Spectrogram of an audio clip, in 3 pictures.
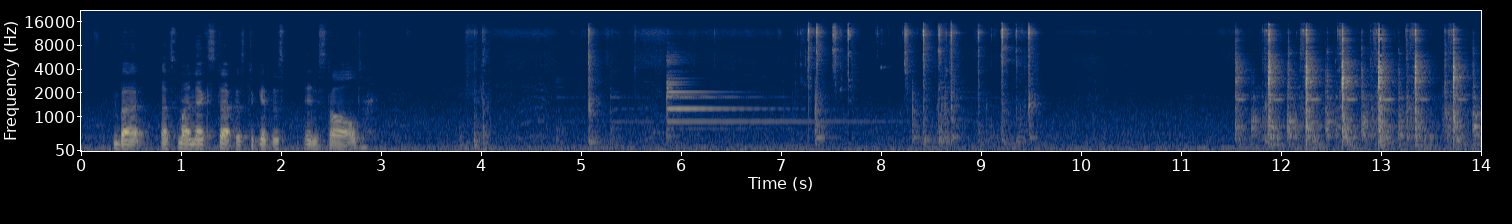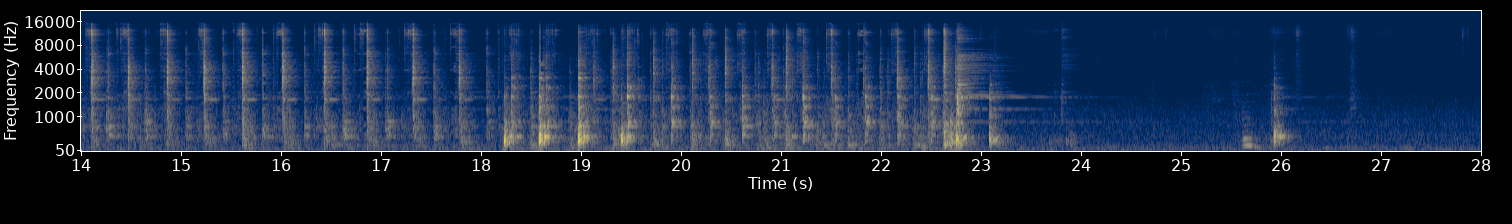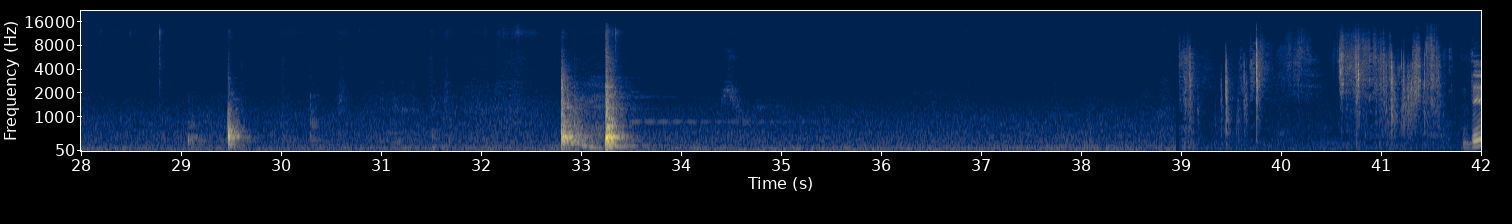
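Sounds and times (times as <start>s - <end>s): short metallic ring: 5.3s - 8.2s, 22.7s - 24.2s.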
